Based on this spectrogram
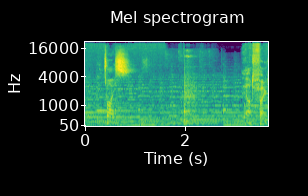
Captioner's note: gavel pounds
